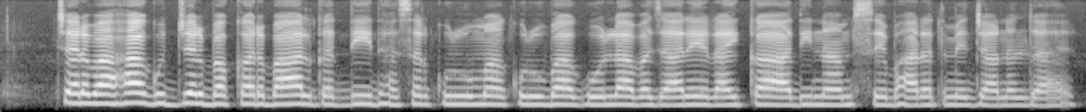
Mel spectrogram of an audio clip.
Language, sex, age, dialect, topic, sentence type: Magahi, female, 36-40, Southern, agriculture, statement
